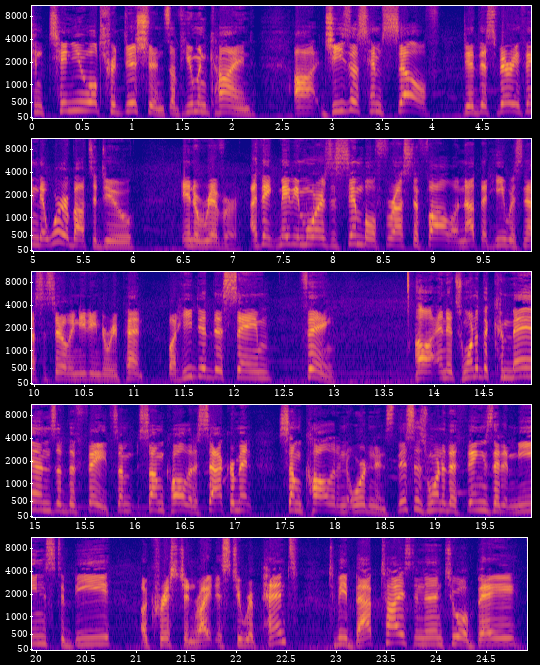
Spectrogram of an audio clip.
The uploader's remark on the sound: Delivered live, at Crosby Regional Park in St. Paul, MN.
